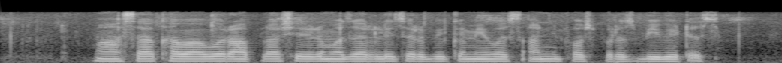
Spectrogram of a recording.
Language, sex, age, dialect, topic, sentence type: Marathi, male, 18-24, Northern Konkan, agriculture, statement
